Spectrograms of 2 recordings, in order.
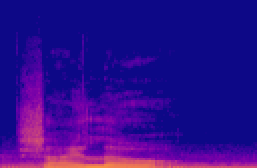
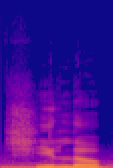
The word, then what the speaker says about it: Shiloh: working on my 23rd Shiloh is how one pronounces your name thank you I believe I pronounced it sheilo before so I appreciate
